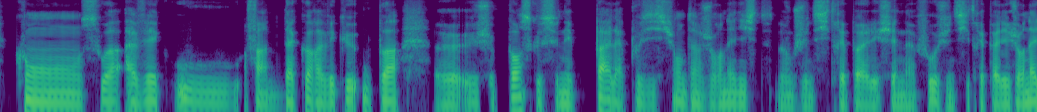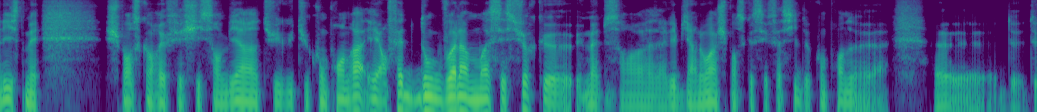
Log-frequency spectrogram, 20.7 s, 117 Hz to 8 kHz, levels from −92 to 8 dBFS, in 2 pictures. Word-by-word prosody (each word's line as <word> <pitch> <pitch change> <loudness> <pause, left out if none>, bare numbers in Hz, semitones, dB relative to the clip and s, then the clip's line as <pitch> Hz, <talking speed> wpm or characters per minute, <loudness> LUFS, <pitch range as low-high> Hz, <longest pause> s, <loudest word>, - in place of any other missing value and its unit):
qu'on 85 -3 +2
soit 90 +4 +1
avec 85 +1 +1
ou 85 -3 -4
enfin 80 -2 0
d'accord 85 +5 0
avec 85 +1 -2
eux 95 - +2
ou 95 - -3
pas. 90 +1 +3 0.4
Heu, 75 0 -1
heu, 85 - -3
je 85 - -3
pense 105 0 +4
que - - -6
ce - - +1
n'est 80 -3 -1 0.2
pas 95 -2 +4
la 85 -4 -2
position 80 +1 -2
d'un 80 0 -2
journaliste. 80 0 -2
Donc, 75 -1 -6
je 75 +2 -3
ne - - -6
citerai - - +2
pas 80 -2 0
les 75 -1 -2
chaînes 75 0 +1
d'infos, 75 +5 -2
je 75 -2 -5
ne 70 - -5
citerai - - 0
pas 80 - 0
les 80 0 +2
journalistes, 85 +4 +2
mais 80 -2 +2 0.7
je - - +2
pense 85 -3 +1
qu'en - - -1
réfléchissant 80 - +2
bien, 85 0 +3
tu 85 -2 -4
tu - - -5
comprendras 95 +5 +2
et 100 -2 +1
en 85 - 0
fait, 115 +7 +3
donc 105 -1 +5
voilà, 105 +2 +7
moi 95 +1 +4
c'est 95 +1 +4
sûr 110 +3 +1
que 85 -4 -1
même 75 -1 -2
sans 75 -1 -2
aller 70 +1 -3
bien 75 0 -2
loin, 85 +2 +3
je - - -1
pense - - -3
que - - -7
c'est - - -1
facile 95 - -1
de 75 - -7
comprendre, 85 +3 -4 0.8
heu, - - -2
heu, 75 +1 -5 0.2
de - - -13
85 Hz, 200 wpm, -25 LUFS, 75-90 Hz, 0.8 s, voilà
